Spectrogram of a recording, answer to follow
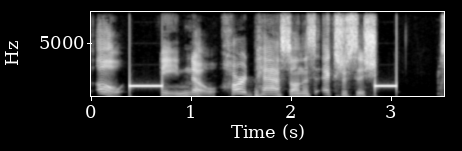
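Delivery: high, drawn-out protesting yell. A narrator's reading. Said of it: "Huey yells".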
